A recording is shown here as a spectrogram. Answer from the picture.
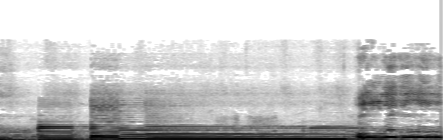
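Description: Live band playing, with an electric guitar taking a fill of sustained notes between sung lines, one note held long. The singer's voice comes back in near the end.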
